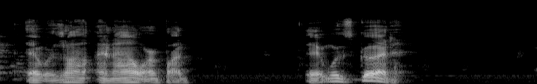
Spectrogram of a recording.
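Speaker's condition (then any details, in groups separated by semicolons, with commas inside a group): Multiple sclerosis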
